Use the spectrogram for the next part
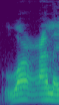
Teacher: তো আল্লাহুম্মা সাল্লি আলা মুহাম্মাদিন, মুহাম্মাদিন ওয়া আলা, লাম কিন্তু অবশ্যই ৩ আলিফ টেনে পড়বেন, ওয়া আলা, এবং আইনটি অবশ্যই হলকের মাঝখান থেকে চাপ দিয়ে।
